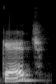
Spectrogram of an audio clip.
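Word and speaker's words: catch: अगर आप ध्यान से यहाँ देखेंगे तो यहाँ TCH है और यहाँ भी TCH है, तो इस कंडीशन के अंदर भी टी साइलेंट होगा। ठीक है, तो हम इसको क्या पढ़ेंगे? कैच, वैच।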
